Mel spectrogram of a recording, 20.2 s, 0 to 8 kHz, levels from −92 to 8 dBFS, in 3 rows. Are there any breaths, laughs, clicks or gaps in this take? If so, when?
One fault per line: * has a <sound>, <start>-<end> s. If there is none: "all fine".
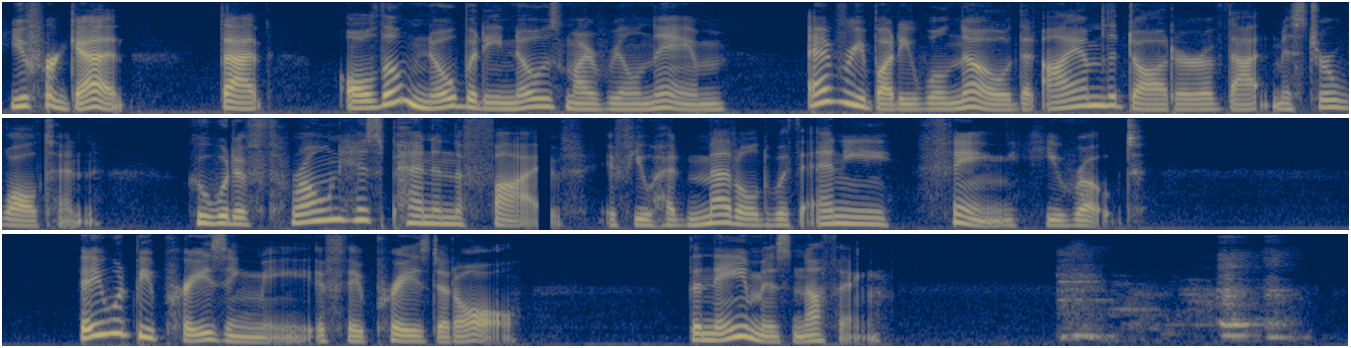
* has a dropout, 9.4-9.5 s
* has a laugh, 18.7-20.0 s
